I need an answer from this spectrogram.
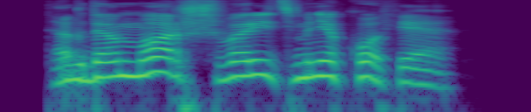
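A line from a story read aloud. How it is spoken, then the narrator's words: Barked shout. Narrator (Russian): гаркнул он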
